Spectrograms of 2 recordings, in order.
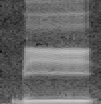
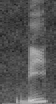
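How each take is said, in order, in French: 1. La voyelle est longue, tenue pendant deux temps. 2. La voyelle est courte, tenue pendant un temps. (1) "Pareil pour le bi" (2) "au lieu que ça fasse bi"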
